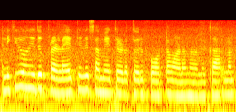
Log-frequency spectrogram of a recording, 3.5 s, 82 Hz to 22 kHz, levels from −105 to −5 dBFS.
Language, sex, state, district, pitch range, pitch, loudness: Malayalam, female, Kerala, Kozhikode, 195-245 Hz, 210 Hz, -17 LUFS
